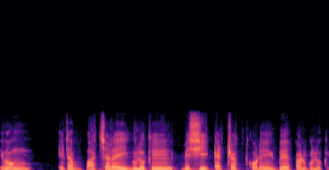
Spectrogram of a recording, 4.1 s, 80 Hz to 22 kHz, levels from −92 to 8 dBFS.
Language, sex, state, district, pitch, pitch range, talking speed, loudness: Bengali, male, West Bengal, Kolkata, 160 Hz, 145-165 Hz, 145 wpm, -18 LUFS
